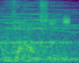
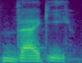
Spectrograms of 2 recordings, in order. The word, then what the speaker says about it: Vaggie: I named you after the best thing ever vagi actually it's pronounced vaggie I guess I'll just tell Little Miss butterflies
